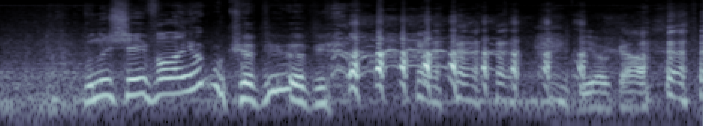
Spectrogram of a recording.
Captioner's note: laughings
